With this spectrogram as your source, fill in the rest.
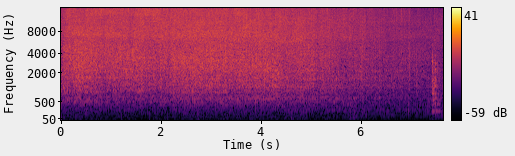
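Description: Water poured into a hot wok of browned pork ribs on a wood-fired stove sends up a loud, steady hiss of steam that slowly fades, ending with a brief knock.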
